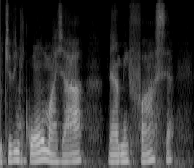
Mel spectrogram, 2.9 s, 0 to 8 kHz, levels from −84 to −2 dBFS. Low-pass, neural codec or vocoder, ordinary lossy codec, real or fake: none; codec, 16 kHz, about 1 kbps, DyCAST, with the encoder's durations; none; fake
